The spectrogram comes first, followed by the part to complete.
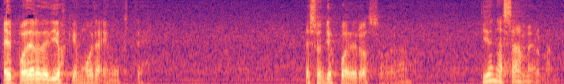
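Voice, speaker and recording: A man's voice: mid-range voice, animated, measured pace, vocal fry, slight background noise. A man from Argentina, preaching a sermon as pastor, earnest and direct, often asking the congregation questions. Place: church.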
